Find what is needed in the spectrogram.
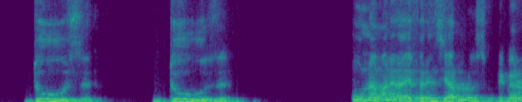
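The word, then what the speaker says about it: douze: allá de eso está en el 12 pronunciamos esa Z al final en el dos no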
